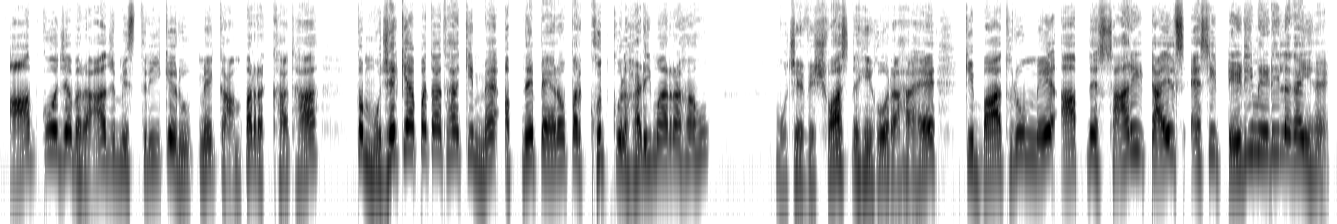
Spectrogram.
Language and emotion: Hindi, angry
